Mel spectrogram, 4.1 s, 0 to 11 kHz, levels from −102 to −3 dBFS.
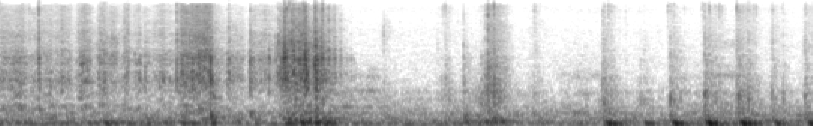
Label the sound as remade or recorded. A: recorded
